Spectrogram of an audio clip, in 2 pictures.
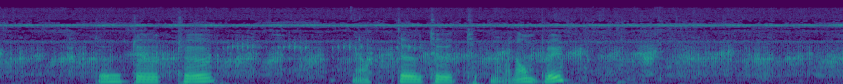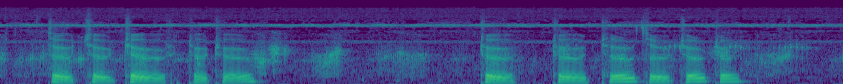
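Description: A man speaks calmly into a nearby microphone, in short bursts.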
